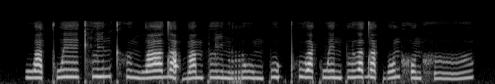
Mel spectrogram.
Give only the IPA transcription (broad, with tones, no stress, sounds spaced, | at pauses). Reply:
w a˨˩ t̚ k w eː˧ kʰ l i˦˥ n kʰ ɯ˨˩ ŋ w aː˦˥ d a˨˩ ʔ b a˧ m p l i˨˩ n r uː˨˩ m p u˥˩ ʔ pʰ u˧ a̯ k w e˧ n p l ɯ˦˥ a̯ d a˨˩ k̚ w o˥˩ n h o˨˩ n h ɯː˩˦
